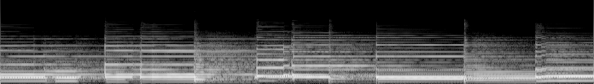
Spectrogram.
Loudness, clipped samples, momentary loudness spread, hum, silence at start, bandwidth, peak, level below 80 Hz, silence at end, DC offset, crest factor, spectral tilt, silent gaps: -10 LUFS; under 0.1%; 6 LU; none; 0 s; 4.7 kHz; 0 dBFS; -58 dBFS; 0 s; under 0.1%; 10 dB; -9 dB/octave; none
